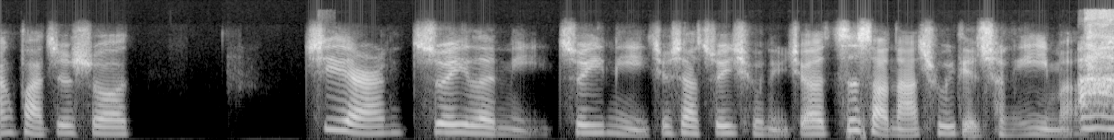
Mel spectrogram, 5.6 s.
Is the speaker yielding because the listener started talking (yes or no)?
yes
